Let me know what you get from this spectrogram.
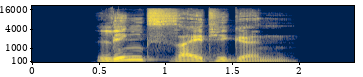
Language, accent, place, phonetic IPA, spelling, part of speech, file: German, Germany, Berlin, [ˈlɪŋksˌzaɪ̯tɪɡn̩], linksseitigen, adjective, De-linksseitigen.ogg
- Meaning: inflection of linksseitig: 1. strong genitive masculine/neuter singular 2. weak/mixed genitive/dative all-gender singular 3. strong/weak/mixed accusative masculine singular 4. strong dative plural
